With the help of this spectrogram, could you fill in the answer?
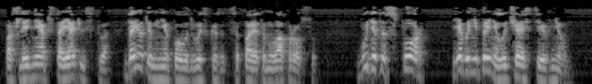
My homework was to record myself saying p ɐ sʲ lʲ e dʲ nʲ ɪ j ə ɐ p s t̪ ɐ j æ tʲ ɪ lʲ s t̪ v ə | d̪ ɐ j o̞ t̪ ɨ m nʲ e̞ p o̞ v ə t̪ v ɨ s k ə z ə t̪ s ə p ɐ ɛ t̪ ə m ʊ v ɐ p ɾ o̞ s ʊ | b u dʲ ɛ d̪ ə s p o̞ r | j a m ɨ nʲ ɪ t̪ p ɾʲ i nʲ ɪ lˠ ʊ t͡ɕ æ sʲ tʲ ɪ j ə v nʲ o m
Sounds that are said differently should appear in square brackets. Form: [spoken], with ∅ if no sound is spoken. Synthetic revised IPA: p ɐ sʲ lʲ e dʲ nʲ ɪ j ə ɐ p s t̪ ɐ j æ tʲ ɪ lʲ s t̪ v ə | d̪ ɐ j o̞ t̪ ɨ m nʲ e̞ p o̞ v ə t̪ v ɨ s k ə z ə t̪ s ə p ɐ ɛ t̪ ə m ʊ v ɐ p ɾ o̞ s ʊ | b u dʲ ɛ [t̪] ə s p o̞ r | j a [b] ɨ nʲ ɪ [∅] p ɾʲ i nʲ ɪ lˠ ʊ t͡ɕ æ sʲ tʲ ɪ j ə v nʲ o m

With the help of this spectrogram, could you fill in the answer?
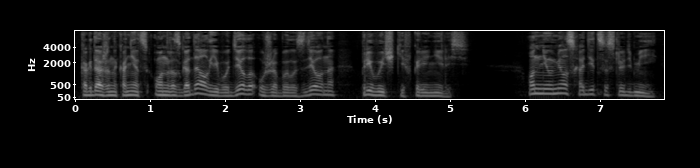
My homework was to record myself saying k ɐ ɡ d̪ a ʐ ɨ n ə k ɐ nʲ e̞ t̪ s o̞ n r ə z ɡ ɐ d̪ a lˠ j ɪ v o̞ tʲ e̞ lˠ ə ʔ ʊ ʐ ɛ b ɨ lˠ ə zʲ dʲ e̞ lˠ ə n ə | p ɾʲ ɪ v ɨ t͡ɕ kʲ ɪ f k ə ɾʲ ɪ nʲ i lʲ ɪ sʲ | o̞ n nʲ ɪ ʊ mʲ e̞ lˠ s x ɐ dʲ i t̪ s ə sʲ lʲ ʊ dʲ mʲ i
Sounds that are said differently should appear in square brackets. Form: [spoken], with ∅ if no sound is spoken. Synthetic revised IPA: k ɐ ɡ d̪ a ʐ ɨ n ə k ɐ nʲ e̞ t̪ s o̞ n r ə z ɡ ɐ d̪ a lˠ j ɪ v o̞ [dʲ] e̞ lˠ ə ʔ ʊ ʐ ɛ b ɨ lˠ ə zʲ dʲ e̞ lˠ ə n ə | p ɾʲ ɪ v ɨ t͡ɕ kʲ ɪ f k ə ɾʲ ɪ nʲ i lʲ ɪ sʲ | o̞ n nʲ ɪ ʊ mʲ e̞ lˠ s x ɐ dʲ i t̪ s ə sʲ lʲ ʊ dʲ mʲ i

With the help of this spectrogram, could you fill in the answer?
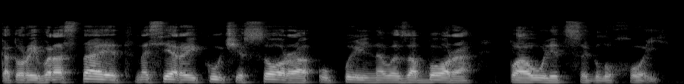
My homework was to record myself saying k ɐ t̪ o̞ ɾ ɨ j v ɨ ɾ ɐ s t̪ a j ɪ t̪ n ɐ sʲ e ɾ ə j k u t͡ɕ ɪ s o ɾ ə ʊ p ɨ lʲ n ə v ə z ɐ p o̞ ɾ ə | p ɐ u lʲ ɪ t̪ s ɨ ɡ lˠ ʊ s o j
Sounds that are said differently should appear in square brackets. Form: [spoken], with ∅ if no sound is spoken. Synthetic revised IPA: k ɐ t̪ o̞ ɾ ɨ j v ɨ ɾ ɐ s t̪ a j ɪ t̪ n ɐ sʲ e ɾ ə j k u t͡ɕ ɪ s o ɾ ə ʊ p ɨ lʲ n ə v ə z ɐ [b] o̞ ɾ ə | p ɐ u lʲ ɪ t̪ s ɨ ɡ lˠ ʊ [x] o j

